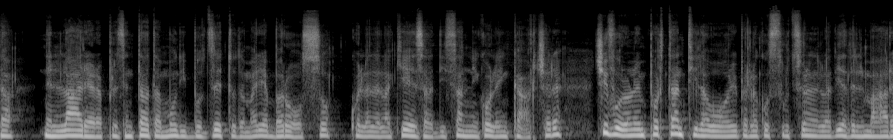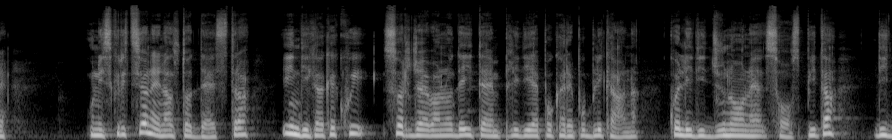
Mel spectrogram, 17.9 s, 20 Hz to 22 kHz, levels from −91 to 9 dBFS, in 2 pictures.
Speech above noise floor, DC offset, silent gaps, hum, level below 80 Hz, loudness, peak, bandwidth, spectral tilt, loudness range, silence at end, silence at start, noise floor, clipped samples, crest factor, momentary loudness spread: 45 dB; under 0.1%; none; none; -64 dBFS; -25 LUFS; -8 dBFS; 15 kHz; -6.5 dB/octave; 4 LU; 0 s; 0 s; -69 dBFS; under 0.1%; 16 dB; 8 LU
